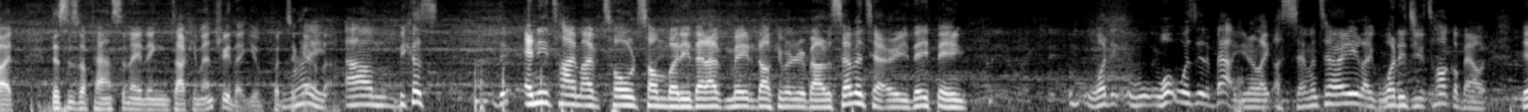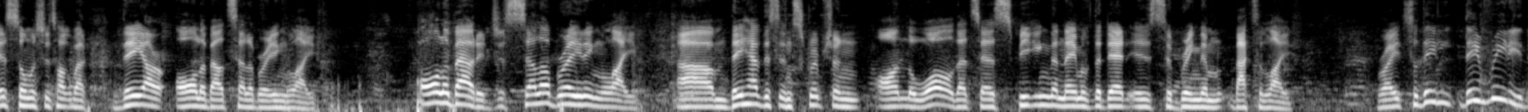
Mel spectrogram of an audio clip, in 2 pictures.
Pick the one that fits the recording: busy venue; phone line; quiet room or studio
busy venue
